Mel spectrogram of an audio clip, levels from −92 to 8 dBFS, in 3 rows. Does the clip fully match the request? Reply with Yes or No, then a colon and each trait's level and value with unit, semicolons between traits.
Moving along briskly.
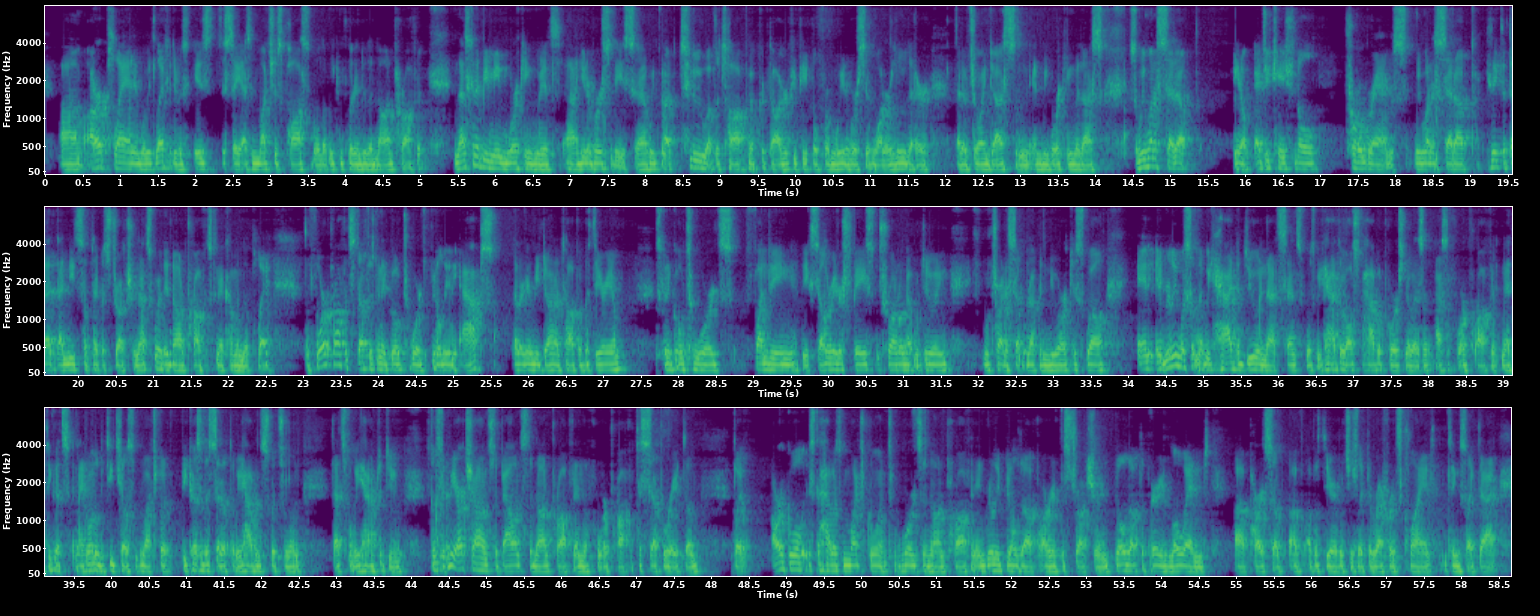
Yes: fast, 260 wpm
